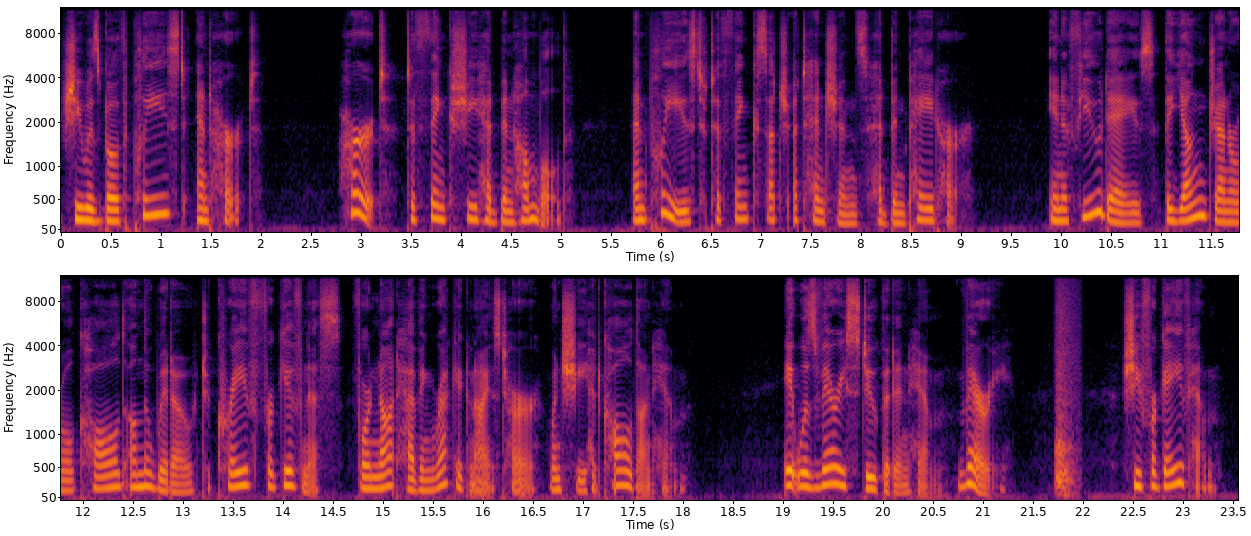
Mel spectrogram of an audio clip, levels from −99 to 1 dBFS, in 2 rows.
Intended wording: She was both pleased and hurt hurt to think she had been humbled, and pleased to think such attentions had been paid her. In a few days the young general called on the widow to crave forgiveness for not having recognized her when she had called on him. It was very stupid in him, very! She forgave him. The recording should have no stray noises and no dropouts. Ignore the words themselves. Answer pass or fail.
fail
